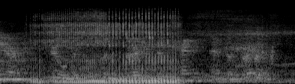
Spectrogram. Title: Bear the dog snoring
